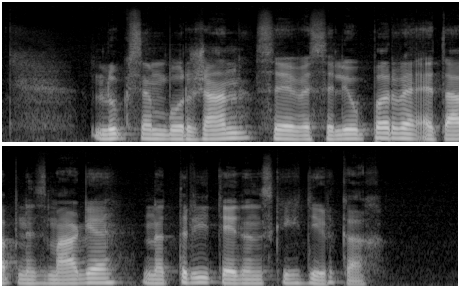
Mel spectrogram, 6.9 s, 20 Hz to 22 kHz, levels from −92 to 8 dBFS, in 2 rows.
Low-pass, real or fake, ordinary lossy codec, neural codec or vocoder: 19.8 kHz; fake; none; vocoder, 44.1 kHz, 128 mel bands, Pupu-Vocoder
